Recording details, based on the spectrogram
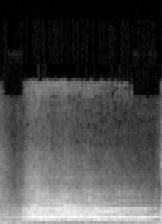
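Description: A car brakes hard with tires skidding and squealing in a sustained, fairly loud screech lasting about two seconds, heard alone without talk.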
